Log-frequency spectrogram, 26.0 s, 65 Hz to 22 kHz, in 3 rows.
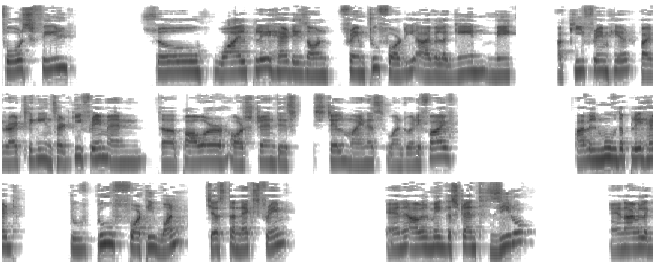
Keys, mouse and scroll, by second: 7.0 right click, 18.1 click, 23.0-26.0 drag.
